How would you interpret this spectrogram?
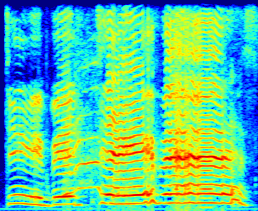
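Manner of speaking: slow drawn-out announcer call. Pretend. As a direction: boom the name out slowly. Slow deep drawn-out name call.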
